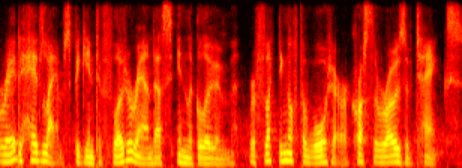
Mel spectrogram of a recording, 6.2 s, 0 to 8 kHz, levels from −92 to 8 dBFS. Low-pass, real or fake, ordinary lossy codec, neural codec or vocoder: 7.2 kHz; fake; Opus, 32 kbps; codec, 16 kHz in and 24 kHz out, 0.8 kbps, FocalCodec, streaming, 65536 codes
